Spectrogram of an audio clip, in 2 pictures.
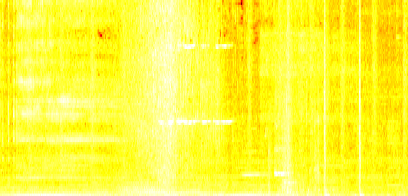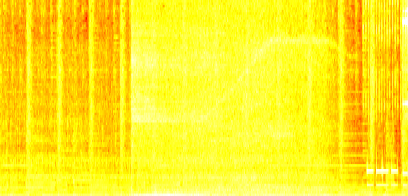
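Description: Car engine sound effects: vehicles driving by, rising and falling, and a car pulling up. There is a sharp click about seven seconds in, over background music.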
